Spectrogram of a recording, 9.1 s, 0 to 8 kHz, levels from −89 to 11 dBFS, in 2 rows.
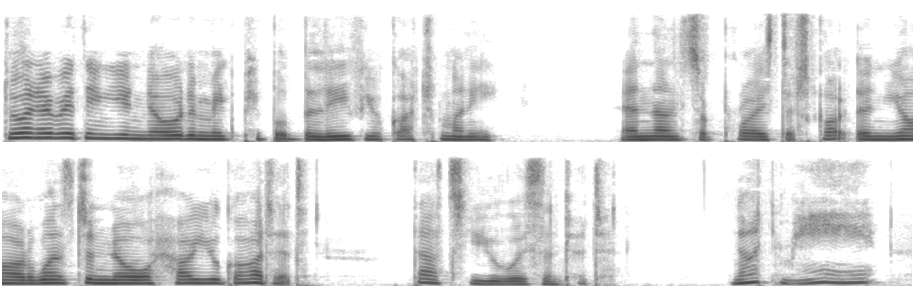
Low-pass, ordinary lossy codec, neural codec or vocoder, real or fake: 7.2 kHz; MP3, 64 kbps; codec, 16 kHz, 4 kbps, FreqCodec, larger model; fake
